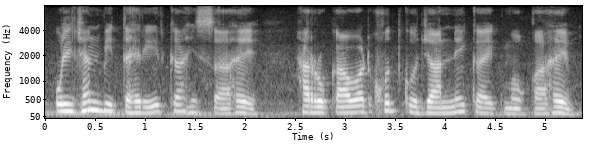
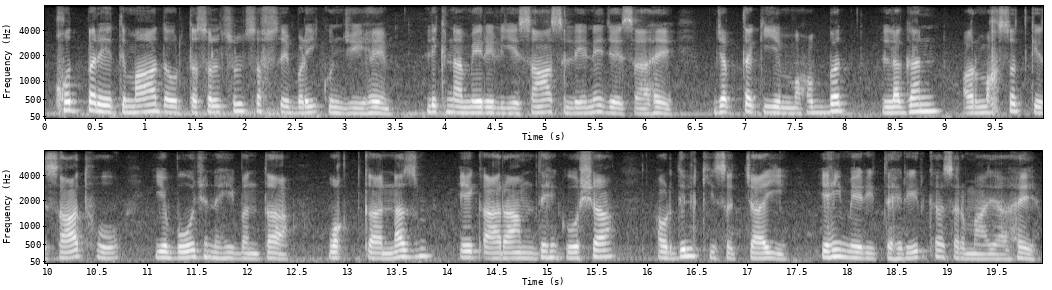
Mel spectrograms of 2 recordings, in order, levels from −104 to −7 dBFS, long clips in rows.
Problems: none marked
